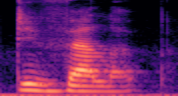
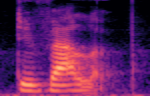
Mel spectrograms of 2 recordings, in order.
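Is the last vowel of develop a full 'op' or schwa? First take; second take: schwa; schwa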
